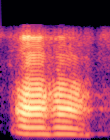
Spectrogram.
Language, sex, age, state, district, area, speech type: Assamese, male, 60+, Assam, Majuli, rural, conversation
